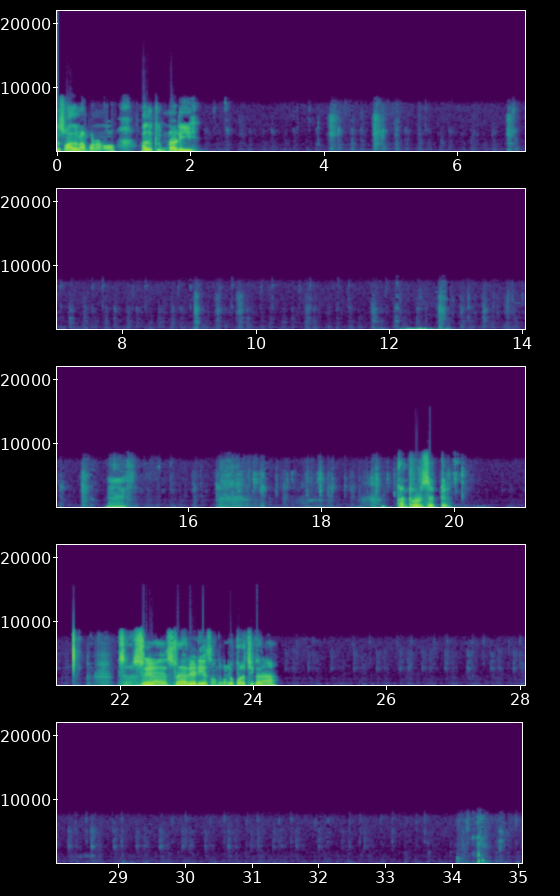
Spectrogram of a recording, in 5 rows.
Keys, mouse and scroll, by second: 0.1 middle click, 0.4-0.9 scroll up 2, 0.9 shift+middle click, 1.7 click, 2.7-3.4 scroll up 1, 3.4 click, 4.1 scroll up 1, 4.4 shift+middle click, 5.4-12.3 drag, 12.3-12.7 scroll down 4, 12.7 middle click, 13.3 scroll up 1, 13.4 middle click, 13.8-14.7 scroll up 2, 14.7-15.8 drag, 15.8 shift+middle click, 16.4 ctrl+z, 16.7 ctrl+z, 17.2 ctrl+z, 17.7 ctrl+z, 17.9 ctrl+z, 18.0 ctrl+z, 18.2 ctrl+z, 18.4 ctrl+z, 18.7 ctrl+z, 19.0 ctrl+z, 19.4 ctrl+z, 24.0-35.0 drag.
